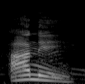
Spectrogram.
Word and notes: a nei: Ansus

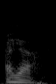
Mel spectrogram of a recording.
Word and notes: aya: Biak

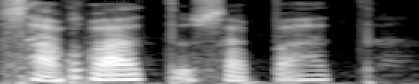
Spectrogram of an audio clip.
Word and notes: sapatu: Wamesa

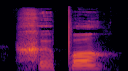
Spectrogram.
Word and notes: xwpó: Apatani

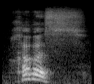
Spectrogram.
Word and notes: xabas: Xyzyl

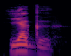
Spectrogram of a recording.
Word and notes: yagw: Apatani

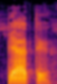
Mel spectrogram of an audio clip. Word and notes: pyatw: apatani

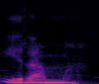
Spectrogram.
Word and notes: rama: wamesa

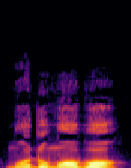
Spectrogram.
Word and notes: modu-mobo: Apatani

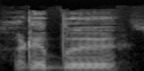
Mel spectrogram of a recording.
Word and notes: rwbw: Apatani

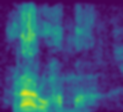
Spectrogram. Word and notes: raru hamañ: Apatani

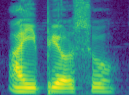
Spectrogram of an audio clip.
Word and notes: ahi pyosu: Apatani

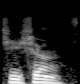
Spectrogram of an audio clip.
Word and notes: shisan: shi.san

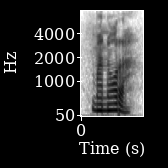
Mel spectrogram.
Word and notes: manora: Wamesa

